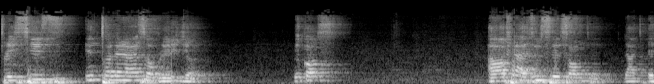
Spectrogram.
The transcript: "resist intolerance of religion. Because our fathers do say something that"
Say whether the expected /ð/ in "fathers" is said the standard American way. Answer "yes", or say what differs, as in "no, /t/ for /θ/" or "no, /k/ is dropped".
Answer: no, /ð/ is dropped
